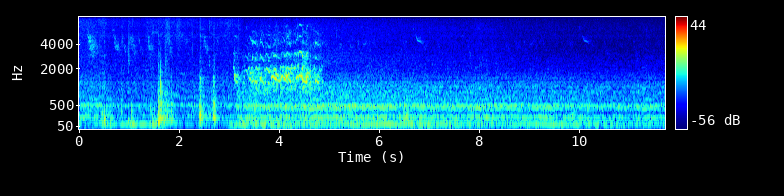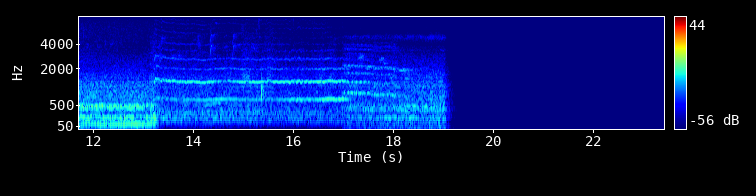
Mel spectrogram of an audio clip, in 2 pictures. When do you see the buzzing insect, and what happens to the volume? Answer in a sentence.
The buzzing insect can be heard from 0.0 to 19.1 s, getting quieter.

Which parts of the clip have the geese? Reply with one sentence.
You can hear the geese from 3.0 to 4.9 s.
